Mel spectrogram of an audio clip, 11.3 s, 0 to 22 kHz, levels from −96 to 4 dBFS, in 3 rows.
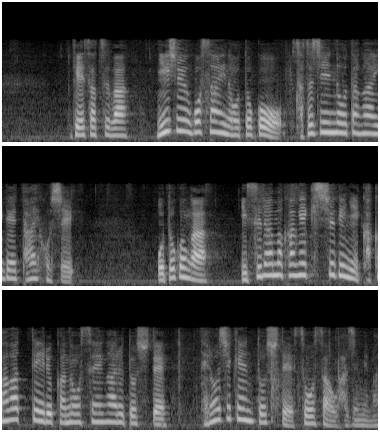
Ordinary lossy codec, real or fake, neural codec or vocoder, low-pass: none; fake; vocoder, 44.1 kHz, 128 mel bands, Pupu-Vocoder; 7.2 kHz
